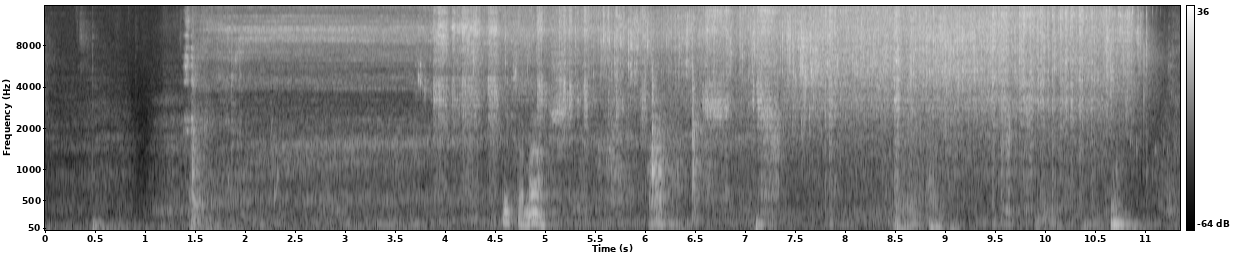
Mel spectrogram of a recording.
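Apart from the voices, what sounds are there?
water running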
